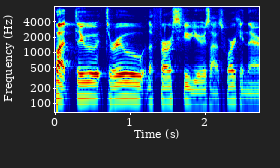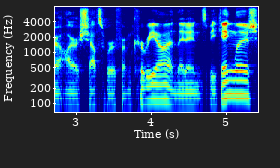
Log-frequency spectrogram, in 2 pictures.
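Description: A man speaks at a moderate pace in an unremarkable speaking voice with fairly low pitch and an American accent. His intonation is lively, he hardly pauses, and the recording is very clean with a silent background. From Colorado, US. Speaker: photographer and musician. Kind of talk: casual chat.

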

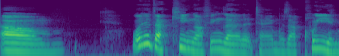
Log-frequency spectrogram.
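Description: A woman's fairly quick, lively-intoned speech on a very clean recording with a silent background. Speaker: podcast host. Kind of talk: casual chat. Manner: animated.

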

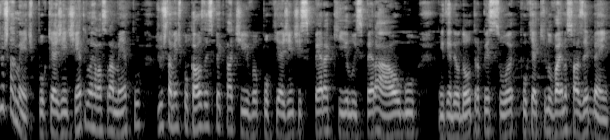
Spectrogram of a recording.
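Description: This man talks very fast. The rise and fall of his pitch is ordinary. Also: fairly high pitch for a man. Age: 20s. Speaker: podcast co-host. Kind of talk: casual chat.

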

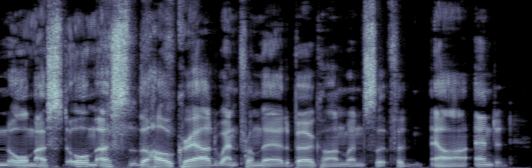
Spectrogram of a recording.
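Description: A man's Australian accent, fairly slow pace and ordinary pitch variation. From Australia, Gold Coast (Nerang). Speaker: DJ and record label owner. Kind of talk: interview. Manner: halting, many fillers.

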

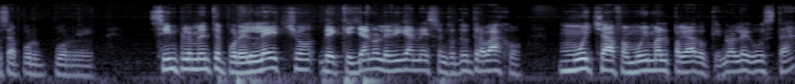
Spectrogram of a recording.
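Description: This is a plain, everyday voice from a man, pitched fairly high. He keeps a moderate pace with ordinary pitch variation. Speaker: podcast co-host. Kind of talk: casual chat.

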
